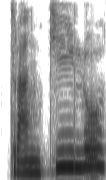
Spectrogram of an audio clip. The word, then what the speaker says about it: tranquilo: The quui in Spanish is formed is pronounced as key. Like q is pronounced as k. Qi is pronounced as key. Tranilo.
